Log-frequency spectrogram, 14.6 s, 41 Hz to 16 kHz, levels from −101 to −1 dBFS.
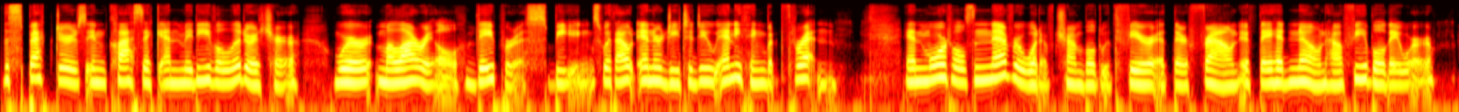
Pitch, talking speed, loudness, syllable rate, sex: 205 Hz, 150 wpm, -18 LUFS, 4.6 syllables/s, female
